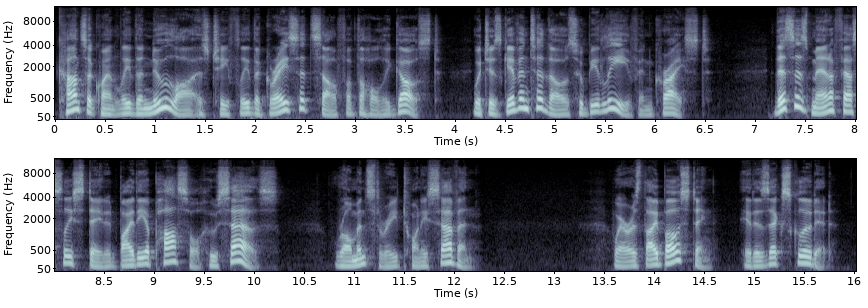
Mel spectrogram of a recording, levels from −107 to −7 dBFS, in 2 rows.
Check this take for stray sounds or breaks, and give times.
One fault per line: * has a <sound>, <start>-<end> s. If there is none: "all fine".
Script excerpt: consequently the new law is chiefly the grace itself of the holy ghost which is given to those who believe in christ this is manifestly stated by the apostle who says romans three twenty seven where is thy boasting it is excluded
all fine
